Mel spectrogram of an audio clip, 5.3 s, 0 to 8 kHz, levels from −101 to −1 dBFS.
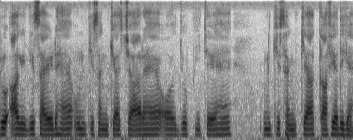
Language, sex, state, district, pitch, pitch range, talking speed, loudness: Hindi, male, Uttarakhand, Tehri Garhwal, 120 Hz, 115-120 Hz, 205 wpm, -17 LUFS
